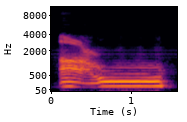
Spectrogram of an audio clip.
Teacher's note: آ کی آواز سمپل رہے گی، آ لمبا نہیں کریں گے۔ عو، عین کی آواز گلے کے درمیان والے حصے سے اور لمبا بھی کریں گے۔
